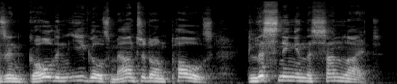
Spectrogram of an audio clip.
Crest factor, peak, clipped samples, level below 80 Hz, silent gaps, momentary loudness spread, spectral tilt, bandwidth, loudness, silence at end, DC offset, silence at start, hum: 16 dB; -2 dBFS; under 0.1%; -56 dBFS; none; 6 LU; -5.5 dB/octave; over 20 kHz; -17 LUFS; 0.3 s; under 0.1%; 0 s; none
